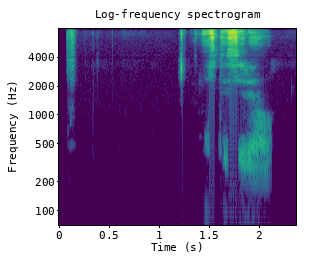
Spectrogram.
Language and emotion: Russian, neutral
